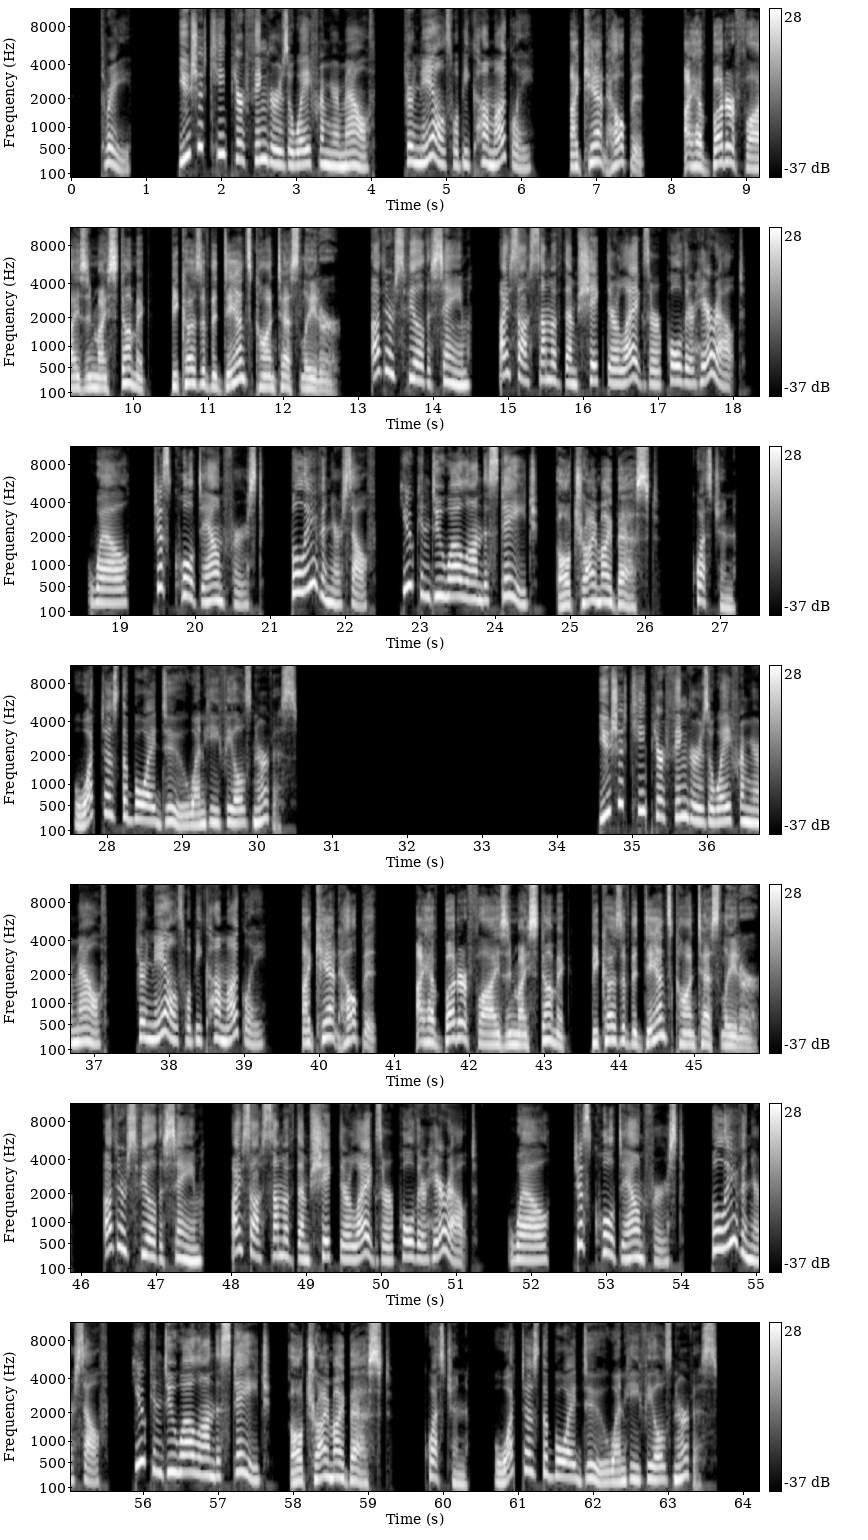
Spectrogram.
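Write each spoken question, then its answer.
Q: What does the boy do when he feels nervous?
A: He bites his nails (puts his fingers in his mouth)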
